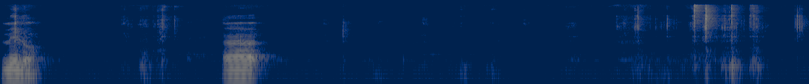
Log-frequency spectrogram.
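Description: Wooden pegs tap into a wooden board.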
